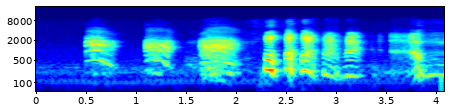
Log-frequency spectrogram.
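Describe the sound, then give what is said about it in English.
A child's voice does a run of raspy, cawing bird-call imitations, three drawn-out caws followed by a quick burst of shorter ones and a final longer call. “what do the birds do?”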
